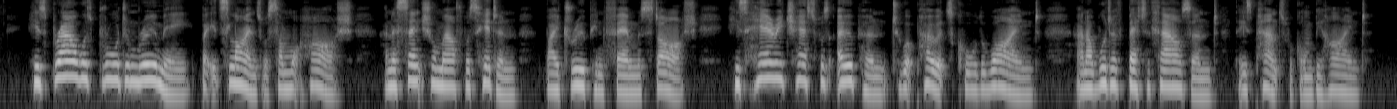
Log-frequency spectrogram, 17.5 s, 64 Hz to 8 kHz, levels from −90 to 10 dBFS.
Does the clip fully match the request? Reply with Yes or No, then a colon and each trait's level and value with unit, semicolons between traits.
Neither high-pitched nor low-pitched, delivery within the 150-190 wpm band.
Yes: medium, 180 Hz; average, 160 wpm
